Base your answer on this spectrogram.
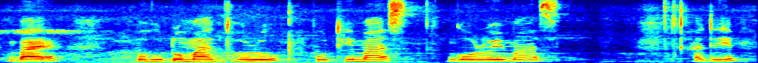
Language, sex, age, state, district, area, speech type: Assamese, female, 18-30, Assam, Tinsukia, urban, spontaneous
